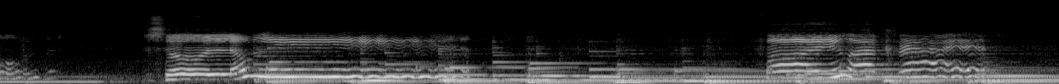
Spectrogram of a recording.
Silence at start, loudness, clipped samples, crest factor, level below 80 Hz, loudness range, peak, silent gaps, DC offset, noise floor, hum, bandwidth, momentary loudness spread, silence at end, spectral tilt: 0 s; -18 LUFS; under 0.1%; 14 dB; -40 dBFS; 5 LU; -4 dBFS; none; under 0.1%; -44 dBFS; none; 5.6 kHz; 12 LU; 0 s; -9 dB/octave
